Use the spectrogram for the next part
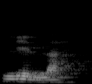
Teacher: Sini kalau dia berbaris kasrah sebelumnya maka dia tipis menjadi lillah. Kalau dia berbaris fathah sama dhammah maka dia tebal.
